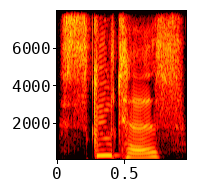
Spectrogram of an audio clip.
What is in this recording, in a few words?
female, announcements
